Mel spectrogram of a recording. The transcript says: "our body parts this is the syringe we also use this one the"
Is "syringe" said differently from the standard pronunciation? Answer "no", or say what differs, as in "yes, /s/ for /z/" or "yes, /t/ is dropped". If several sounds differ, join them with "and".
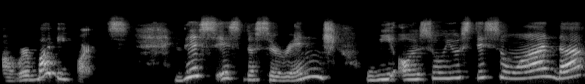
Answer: no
